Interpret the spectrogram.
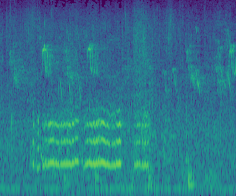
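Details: Ducklings, now grown, calling when hungry: three close drawn-out reedy whistles, each under half a second, then softer scattered high peeps.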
